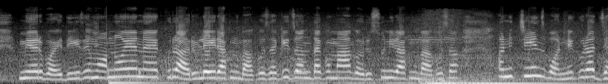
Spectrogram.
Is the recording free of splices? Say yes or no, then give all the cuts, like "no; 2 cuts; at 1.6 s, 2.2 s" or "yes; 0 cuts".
no; 1 cut; at 1.1 s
